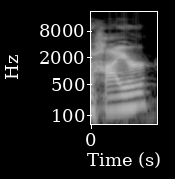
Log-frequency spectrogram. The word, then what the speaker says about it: Haier: Like the Chinese brand Haier, H-A-I-E-R. Am I pronouncing that one right? – You are.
